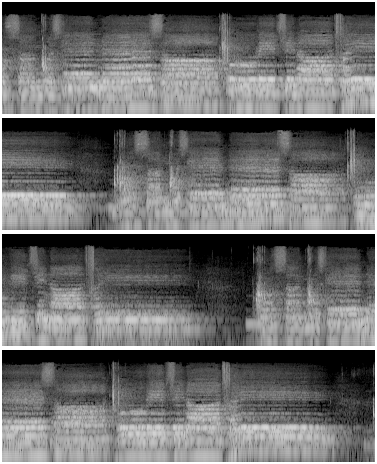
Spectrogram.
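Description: A mixed choir of men's, women's and children's voices singing in harmony, in three phrases of about ten seconds each with a short break between them.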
